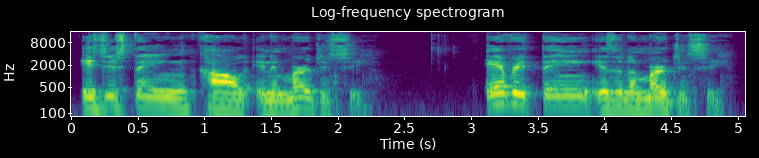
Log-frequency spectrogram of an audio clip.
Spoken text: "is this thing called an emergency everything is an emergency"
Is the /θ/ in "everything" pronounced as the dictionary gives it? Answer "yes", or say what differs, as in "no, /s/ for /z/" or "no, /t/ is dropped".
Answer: yes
